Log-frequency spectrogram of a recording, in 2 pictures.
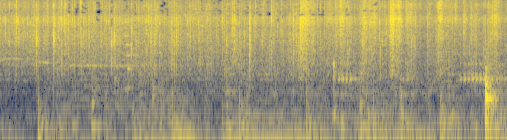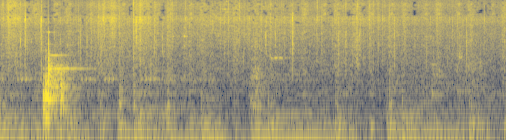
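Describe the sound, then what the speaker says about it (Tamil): Mashed potatoes stirred in a hot pan over medium heat, a steady scraping and soft sizzle running throughout, with a couple of sharper knocks of the utensil against the pan near the middle. "இப்போ வந்து உருளைக்கிழங்கு சேர்த்துடலாம்"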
